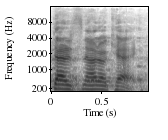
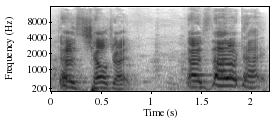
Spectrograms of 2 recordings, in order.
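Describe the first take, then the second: First: Lightly voiced stern teacher, "That is not okay" said evenly; a hint of a disapproving teacher. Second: Higher, louder scolding teacher, "not" hit hard in "That is not okay"; mock teacher getting more outraged; stern teacher, rising. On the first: Comic mimics a teacher scolding the audience, lightly. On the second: Comic mimics a frowning teacher scolding louder. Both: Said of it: "looking at me like a teacher".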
